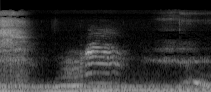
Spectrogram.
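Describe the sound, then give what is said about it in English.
A cat lets out a drawn-out meow, followed by a softer, shorter mew, with a steady low hum running underneath and no talking. “Pookie knows. But I can't understand. Meow.”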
